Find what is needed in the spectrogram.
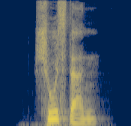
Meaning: to cobble
- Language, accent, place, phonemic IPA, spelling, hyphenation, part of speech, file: German, Germany, Berlin, /ˈʃuːstɐn/, schustern, schus‧tern, verb, De-schustern.ogg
